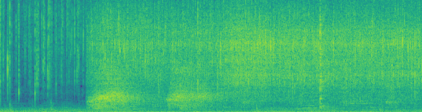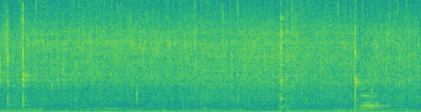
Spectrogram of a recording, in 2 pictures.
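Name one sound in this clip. Oil sizzles and crackles loudly in a hot pan.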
